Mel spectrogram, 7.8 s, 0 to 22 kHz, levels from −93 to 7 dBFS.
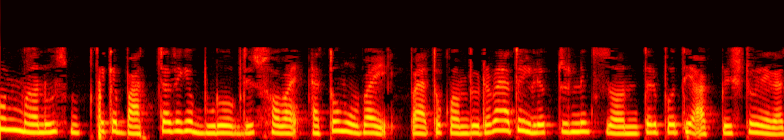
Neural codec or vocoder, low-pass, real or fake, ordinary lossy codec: codec, 16 kHz, 8 kbps, FunCodec, trained on Chinese and English, 25 frames a second; 5.4 kHz; fake; MP3, 24 kbps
